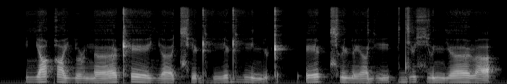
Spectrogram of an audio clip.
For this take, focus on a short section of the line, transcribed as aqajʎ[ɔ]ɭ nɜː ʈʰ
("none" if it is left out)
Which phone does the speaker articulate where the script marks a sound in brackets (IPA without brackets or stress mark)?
o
